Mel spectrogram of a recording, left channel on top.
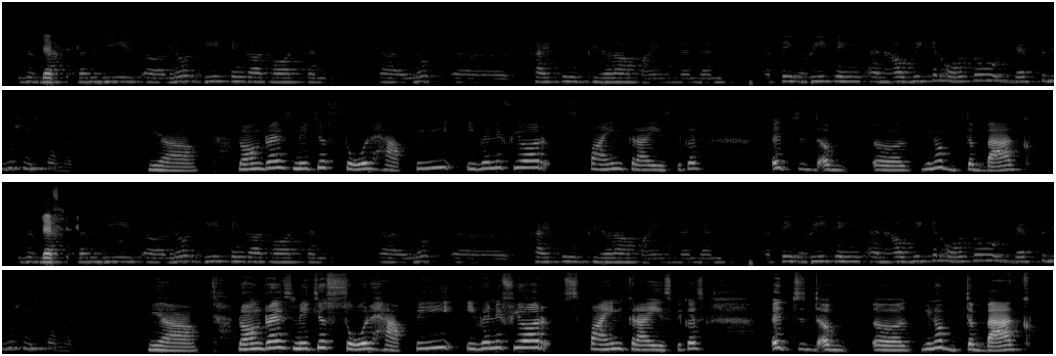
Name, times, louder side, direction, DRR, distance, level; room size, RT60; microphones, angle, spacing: voice 1, 0.2-3.4 3.8-7.3 7.6-11.3, equal, 5° left, 2.3 m, -49 dB
voice 2, 12.0-19.0 19.2-20.8, right 6 dB, 60° right, 0.5 m, -34 dB
head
